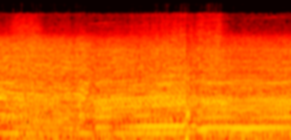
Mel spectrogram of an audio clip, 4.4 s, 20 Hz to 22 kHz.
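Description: Race car in the mobile game Real Racing 3 holds a steady high engine whine with slight pitch shifts and a brief scrape or skid midway, continuous and close, no talk.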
